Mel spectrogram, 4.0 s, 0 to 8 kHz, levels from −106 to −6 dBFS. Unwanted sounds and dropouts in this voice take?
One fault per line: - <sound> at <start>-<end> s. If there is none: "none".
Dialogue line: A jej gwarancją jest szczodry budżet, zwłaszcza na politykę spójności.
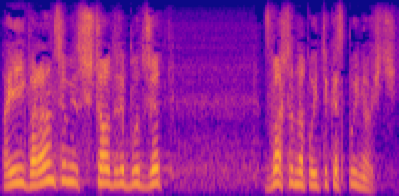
none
